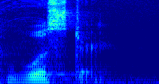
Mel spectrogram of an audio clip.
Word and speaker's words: Worcester: Worcester, the way that first part of the word is spelled, is actually pronounced Worcester.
